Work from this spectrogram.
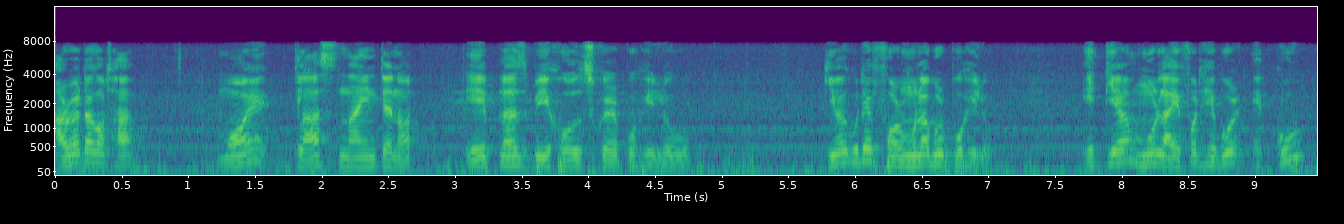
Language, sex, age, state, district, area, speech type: Assamese, male, 18-30, Assam, Darrang, rural, spontaneous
